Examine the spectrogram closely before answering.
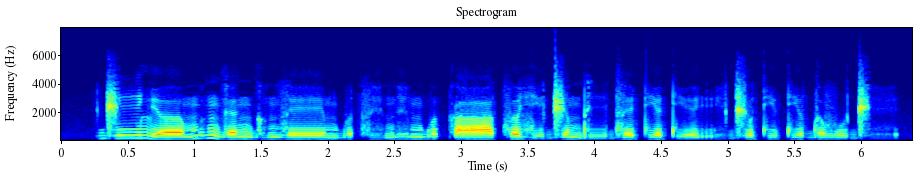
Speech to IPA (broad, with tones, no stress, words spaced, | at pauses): d͡ʒiː˦˥lʲɜː˩ mə̤˦˥ŋɡɛ˩˧ ŋɡə̤˩˧nzeː˩ mbə˩t͡se̤˩ne̤˧˥˧ mbə˧˥˧kaː˩˧ t͡sə˧˥˧zʲe˩d͡ʒə˧˥˧ ndiː˩d͡ze˦˨tʲɛ˦˨tʲeː˩ rʲe̤˩d͡ʒʊ˦˨tʲə˦˨ tʲə˦˥də˧˥˧vu˦˨ d͡ʒe̤˩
